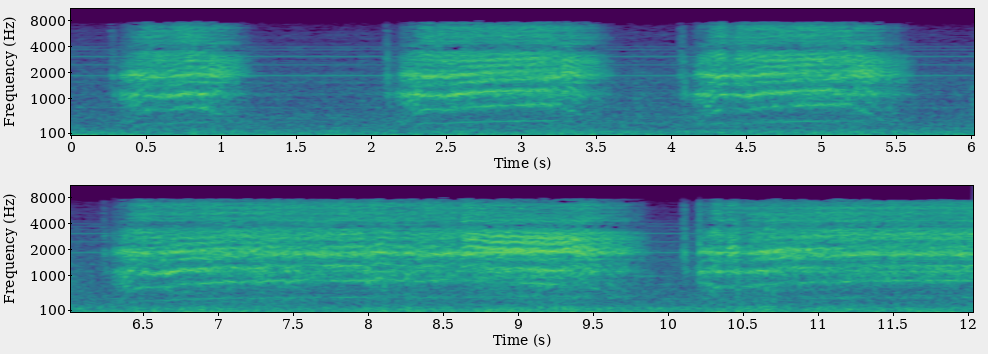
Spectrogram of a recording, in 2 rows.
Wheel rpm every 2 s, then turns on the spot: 30, 60, 50, 90, 90, 100.
none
